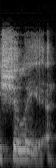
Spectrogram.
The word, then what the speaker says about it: Shelia: And some people do call me, some of my specials do call me Shelia. So Amy, she's not mispronouncing my name. If you look at the spelling on the bottom, you'll see. So she's not mispronouncing my name, but I always just say Sheila, but she was good.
